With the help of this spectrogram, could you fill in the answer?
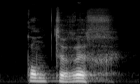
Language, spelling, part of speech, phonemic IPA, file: Dutch, komt terug, verb, /ˈkɔmt t(ə)ˈrʏx/, Nl-komt terug.ogg
- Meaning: inflection of terugkomen: 1. second/third-person singular present indicative 2. plural imperative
